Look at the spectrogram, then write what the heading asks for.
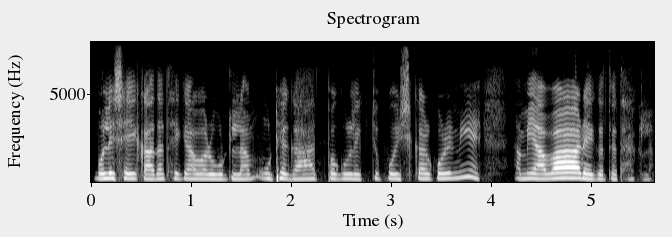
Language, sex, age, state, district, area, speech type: Bengali, female, 18-30, West Bengal, Dakshin Dinajpur, urban, spontaneous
